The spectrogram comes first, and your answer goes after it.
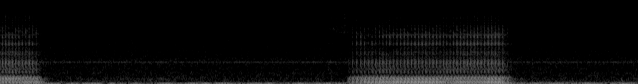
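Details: Clumber Spaniel asleep indoors, with a tail of one snore at the start, then a quiet gap, then one full harsh rumbling snore lasting about one and a half seconds; a low steady hum underneath.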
